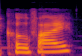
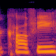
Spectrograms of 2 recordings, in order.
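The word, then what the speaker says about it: Ko-fi: you go to my Kofi or coffee, however you want to say it. I like saying Kofi cuz it's fun.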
